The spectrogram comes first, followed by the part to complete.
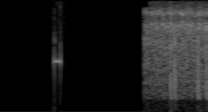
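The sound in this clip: A brief telephone keypad tone sounds, accidentally sent over an amateur radio repeater link. After a silent gap, a steady, hissy, band-limited burst of noise follows.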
